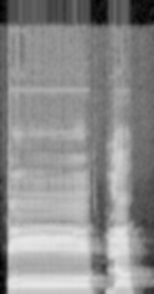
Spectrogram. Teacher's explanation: یہاں پر دیکھیں قاف حروف مستعلیہ ہے, اس کو موٹا پڑا, اور الف سے پہلے زبر ہے چونکہ اسی لیے الف مدہ کا قاعدہ ہے, ایک الف کی مقدار اس کو کھینچ کر ہم نے ادا کیا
